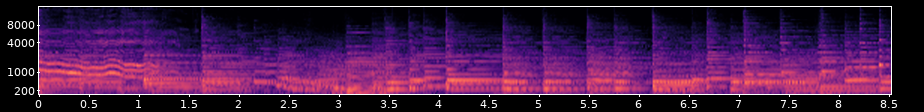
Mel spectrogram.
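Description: A woman's voice holds a sung note with vibrato over piano, ending about a second in; then the grand piano plays on alone in a jazz style, chords and single notes with a falling run about two to three seconds in.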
